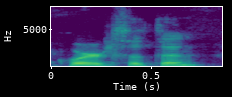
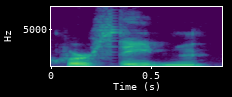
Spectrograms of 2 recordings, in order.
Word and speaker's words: quercetin: know I've heard that you actually pronounced the right quercetin and I used to call it cursed eaten but Oh nobody ever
